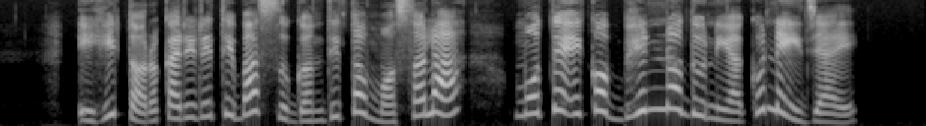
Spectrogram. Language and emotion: Odia, happy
